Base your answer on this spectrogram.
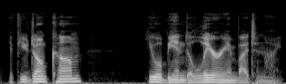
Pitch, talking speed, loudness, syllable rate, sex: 100 Hz, 250 wpm, -18 LUFS, 6.5 syllables/s, male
